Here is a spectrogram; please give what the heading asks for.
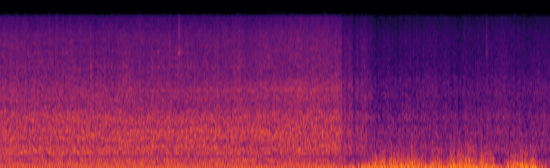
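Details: Zero-turn mower engine runs steady, then throttles up to higher rpm with a louder, deeper roar, checking spindle and idler pulley deck bearings: no grinding or squeal.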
